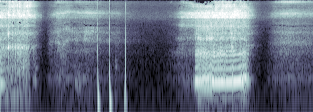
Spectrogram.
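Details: Snoring in an adult woman during sleep: loud rattling snore on the in-breath with a buzzing, fluttering tone, between softer breaths and a few brief clicks.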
